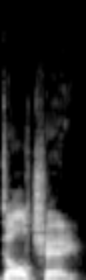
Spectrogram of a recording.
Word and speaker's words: Dulce: light Robbie Martin P.S Dulce is pronounced doce of course it is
